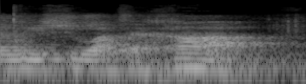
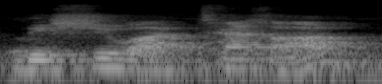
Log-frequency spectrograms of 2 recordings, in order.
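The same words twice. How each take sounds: First: The stress is on the last syllable. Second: The stress is on the second-to-last syllable. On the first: "the accent is on the last syllable" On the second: "there was a meteg under the te of techa"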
